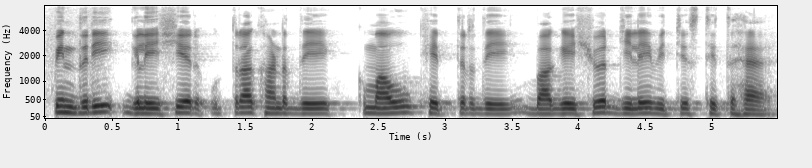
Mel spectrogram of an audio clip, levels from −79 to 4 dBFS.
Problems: background sounds at intervals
